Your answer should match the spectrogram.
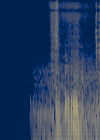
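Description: Silence at first, then faint low rumbling and muffled knocks from a phone being handled as a recording starts inside a car, ending in a sharp click.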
